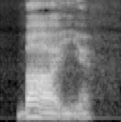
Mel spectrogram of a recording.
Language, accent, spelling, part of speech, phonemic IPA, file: French, Canada, baille, noun, /baj/, LL-Q150 (fra)-baille.wav
- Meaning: 1. tub 2. water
